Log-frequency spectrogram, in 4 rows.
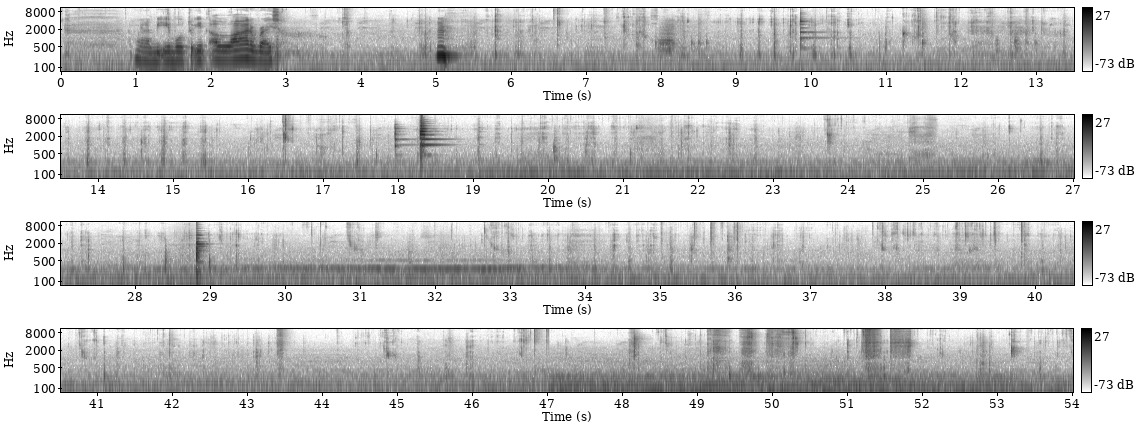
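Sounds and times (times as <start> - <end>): dishware clinking: 9.9 - 10.3, 18.0 - 18.8
mouth chewing and biting: 44.4 - 54.0.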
